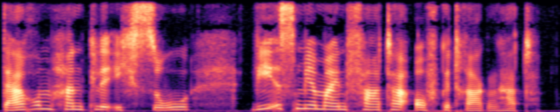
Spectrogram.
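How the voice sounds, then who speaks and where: Woman calmly reading scripture, dry sound. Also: mid-range voice, no echo. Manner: calm, measured reading. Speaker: Bible reader.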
